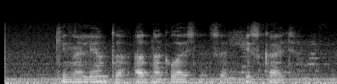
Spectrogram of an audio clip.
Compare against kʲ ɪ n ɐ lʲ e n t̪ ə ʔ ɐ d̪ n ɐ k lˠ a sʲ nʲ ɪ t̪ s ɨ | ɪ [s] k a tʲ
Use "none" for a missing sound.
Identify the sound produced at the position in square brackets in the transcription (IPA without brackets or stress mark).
s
